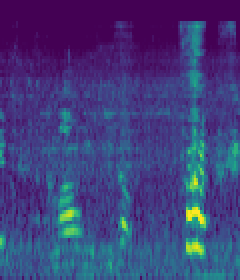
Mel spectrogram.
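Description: Short snatches of people talking, quieter than the main speech around it, over a low steady background hum; a louder voice cuts in near the end.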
